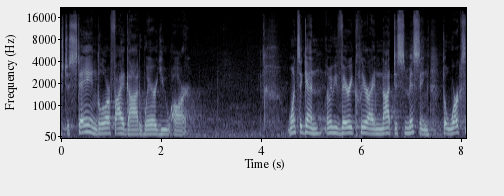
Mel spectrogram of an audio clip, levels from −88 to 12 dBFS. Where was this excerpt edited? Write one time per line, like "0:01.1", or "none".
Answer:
none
